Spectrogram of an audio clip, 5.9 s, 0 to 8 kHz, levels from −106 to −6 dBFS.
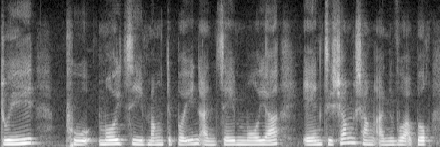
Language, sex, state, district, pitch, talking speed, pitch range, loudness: Mizo, female, Mizoram, Aizawl, 190 Hz, 195 wpm, 180-200 Hz, -16 LUFS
